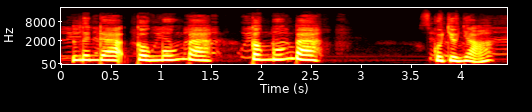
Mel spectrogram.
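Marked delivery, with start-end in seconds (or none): 0.1-2.6 sobbing, pleading crying through tears. Begging to be taken to her father, crying. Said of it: "đừng khóc, đừng khóc".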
